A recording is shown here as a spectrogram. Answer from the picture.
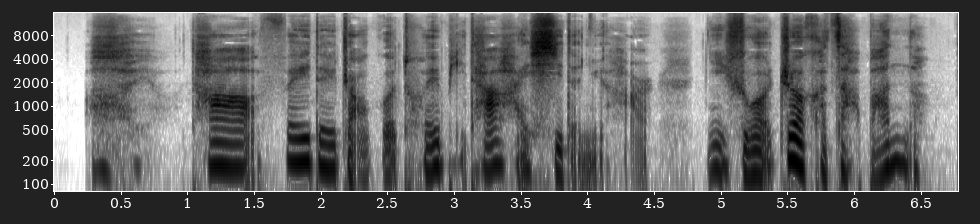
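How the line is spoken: Old man, long sigh. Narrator (Chinese): 爷爷长叹一声，接着说道

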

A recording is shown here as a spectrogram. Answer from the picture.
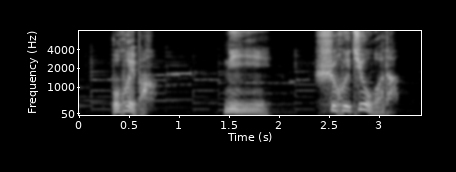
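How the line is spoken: Incredulous. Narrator (Chinese): 王峰不敢相信的说道

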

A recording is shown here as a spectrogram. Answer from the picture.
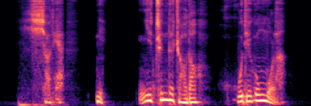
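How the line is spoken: Sudden hushed question. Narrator (Chinese): 双双突然压低了声音问道

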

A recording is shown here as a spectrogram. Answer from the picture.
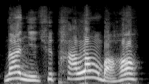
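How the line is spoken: Furious. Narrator (Chinese): 农民伯伯听了之后就大大怒了哈，然后就说了

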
